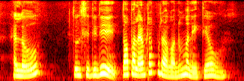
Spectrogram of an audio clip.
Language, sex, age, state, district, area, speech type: Nepali, female, 45-60, West Bengal, Kalimpong, rural, spontaneous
